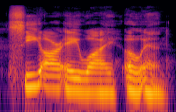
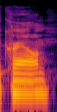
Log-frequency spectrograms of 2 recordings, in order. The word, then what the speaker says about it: crayon: reminded me of something how do you guys pronounce this word c-r-a-y-o-n i say crown what do you say crown crayon well the reason i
